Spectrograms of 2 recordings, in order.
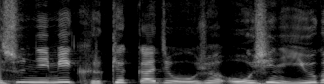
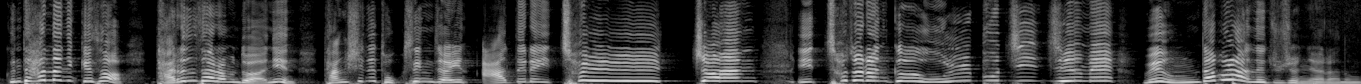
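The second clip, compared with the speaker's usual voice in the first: impassioned preaching; 8 semitones higher, 5 dB louder than usual. Real, not acted. Preacher asking why God stayed silent, impassioned. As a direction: let the anguish push the words.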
